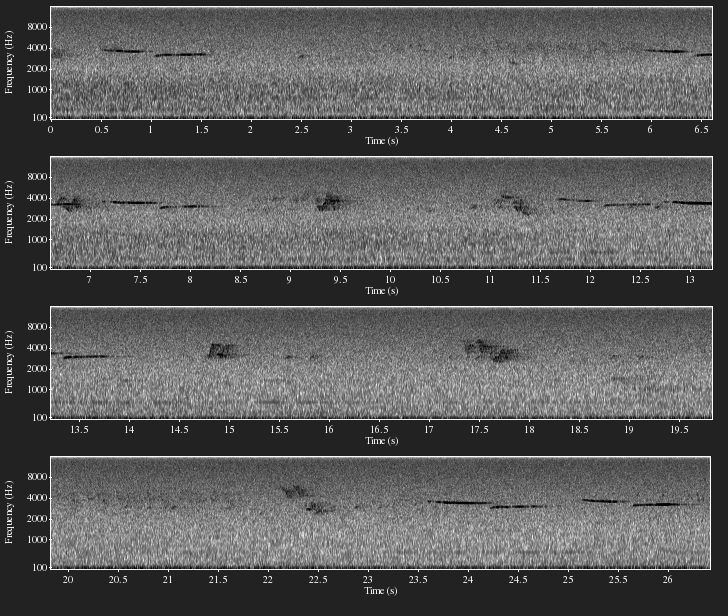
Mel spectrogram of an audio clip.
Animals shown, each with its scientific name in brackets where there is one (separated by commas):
Ovenbird (Seiurus aurocapilla), Wild Turkey (Meleagris gallopavo), Red Crossbill (Loxia curvirostra), Red-eyed Vireo (Vireo olivaceus), Black-capped Chickadee (Poecile atricapillus)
